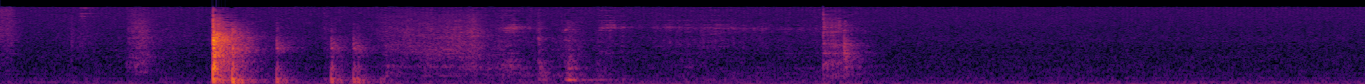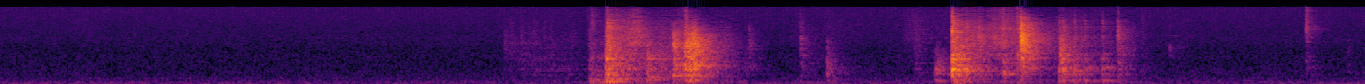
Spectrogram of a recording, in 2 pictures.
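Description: A metal tray rattles and clanks as it is handled.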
